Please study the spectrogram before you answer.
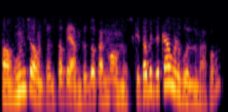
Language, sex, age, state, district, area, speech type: Nepali, male, 18-30, West Bengal, Darjeeling, rural, conversation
